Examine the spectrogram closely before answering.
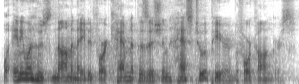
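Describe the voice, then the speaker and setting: A man plays an American political right-hand man in an audio comedy. His voice is low with lively swings in pitch. He is formal and officious, explaining things with exasperated patience. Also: brisk. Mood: patiently explaining. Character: exasperated, officious male presidential chief aide. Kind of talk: comedic audio drama acting.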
